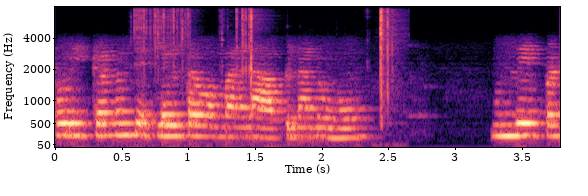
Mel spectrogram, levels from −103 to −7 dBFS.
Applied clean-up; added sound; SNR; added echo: none; Camera; 17 dB; reverberation time 0.3 s.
